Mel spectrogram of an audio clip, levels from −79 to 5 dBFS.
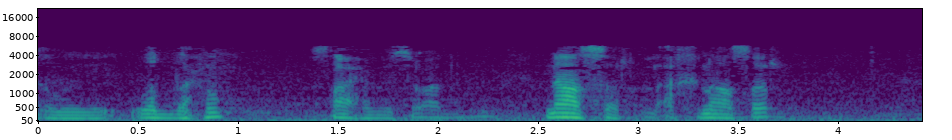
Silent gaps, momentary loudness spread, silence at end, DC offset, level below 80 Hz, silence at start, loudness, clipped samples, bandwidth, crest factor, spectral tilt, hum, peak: none; 23 LU; 0 s; under 0.1%; -48 dBFS; 0 s; -32 LUFS; under 0.1%; 5.8 kHz; 24 dB; -9.5 dB/octave; none; -10 dBFS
